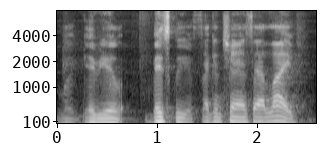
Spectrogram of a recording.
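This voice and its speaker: A man hosting a casual couch interview, relaxed and blunt, joking and cursing freely. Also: on the low side, a little fast. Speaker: host.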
